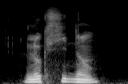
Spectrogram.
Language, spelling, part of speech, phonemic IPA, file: French, occident, noun, /ɔk.si.dɑ̃/, Fr-occident.ogg
- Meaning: 1. west (compass point) 2. alternative letter-case form of Occident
